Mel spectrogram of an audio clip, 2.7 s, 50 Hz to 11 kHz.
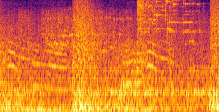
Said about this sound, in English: Here's my favorite effect, the $1 explosion. That's just a piece of flash paper I held in front of the lens. You know, it was a lot cheaper.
